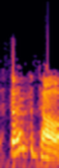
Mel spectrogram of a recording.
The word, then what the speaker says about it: Femme Fatale: It's French, so the S's are silent at the end. It's Femme Fatale.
